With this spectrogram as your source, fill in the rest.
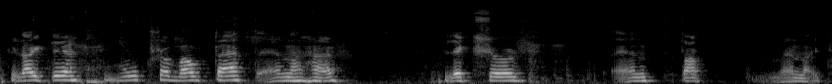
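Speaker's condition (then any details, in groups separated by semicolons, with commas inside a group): Muscular Parkinson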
